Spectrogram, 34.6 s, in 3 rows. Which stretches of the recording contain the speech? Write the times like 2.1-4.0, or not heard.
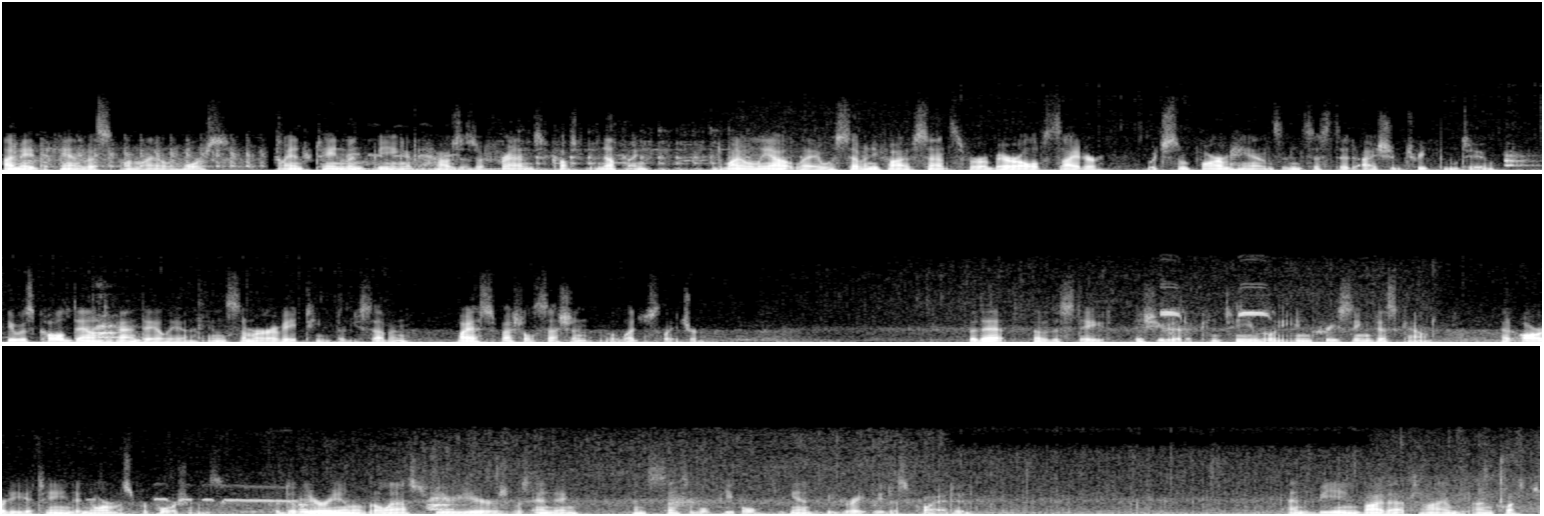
0.0-16.9, 18.8-30.4, 32.7-34.5.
